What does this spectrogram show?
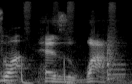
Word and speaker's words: Pazuah: I've always went Pazuah. So the oo is more of a wah.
